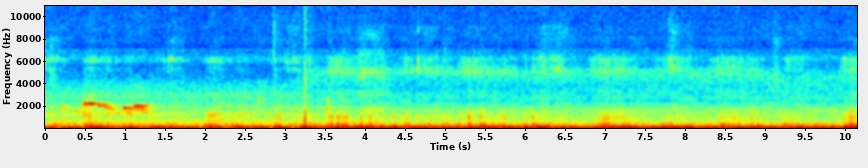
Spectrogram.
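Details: Domestic cat purring, a relaxing sound: steady low rumbling throb that fills the whole stretch, with a brief faint chirping twitter from a bird early on and soft clicks in the background.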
